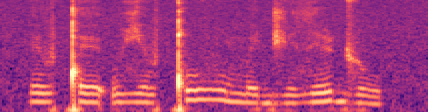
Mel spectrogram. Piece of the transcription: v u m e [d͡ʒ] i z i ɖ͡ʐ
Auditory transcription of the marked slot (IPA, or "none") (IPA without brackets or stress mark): d͡ʒ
